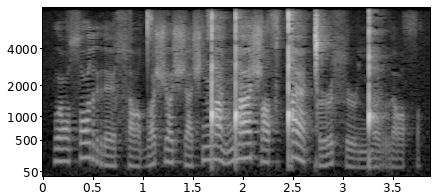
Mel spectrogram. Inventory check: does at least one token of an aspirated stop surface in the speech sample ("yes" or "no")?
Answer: no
